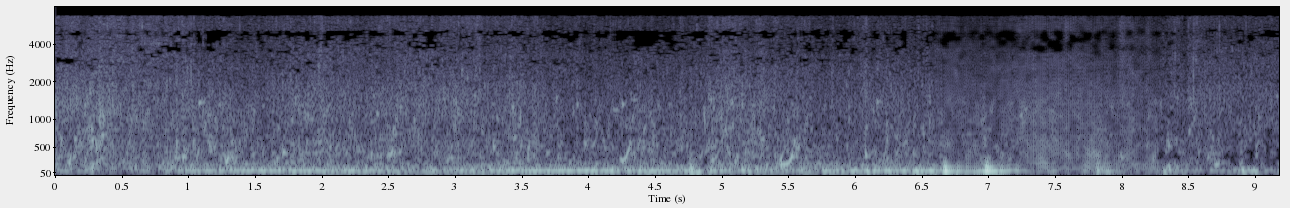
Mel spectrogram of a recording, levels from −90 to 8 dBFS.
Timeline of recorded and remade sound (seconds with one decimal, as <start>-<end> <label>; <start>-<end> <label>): 0.0-6.6 recorded; 6.6-8.3 remade; 8.3-9.2 recorded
